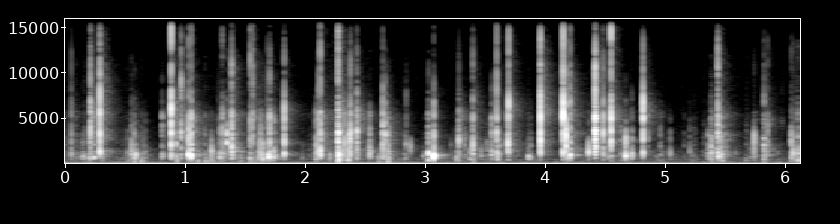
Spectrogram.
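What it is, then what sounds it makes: Plastic packet of walnuts. A small clear plastic bag full of walnut pieces is squeezed in both hands, giving a quiet run of sharp, bright crinkles from the plastic mixed with crunching from the nuts. The crackles come in quick, irregular bursts that stop almost instantly, with very little low end.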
